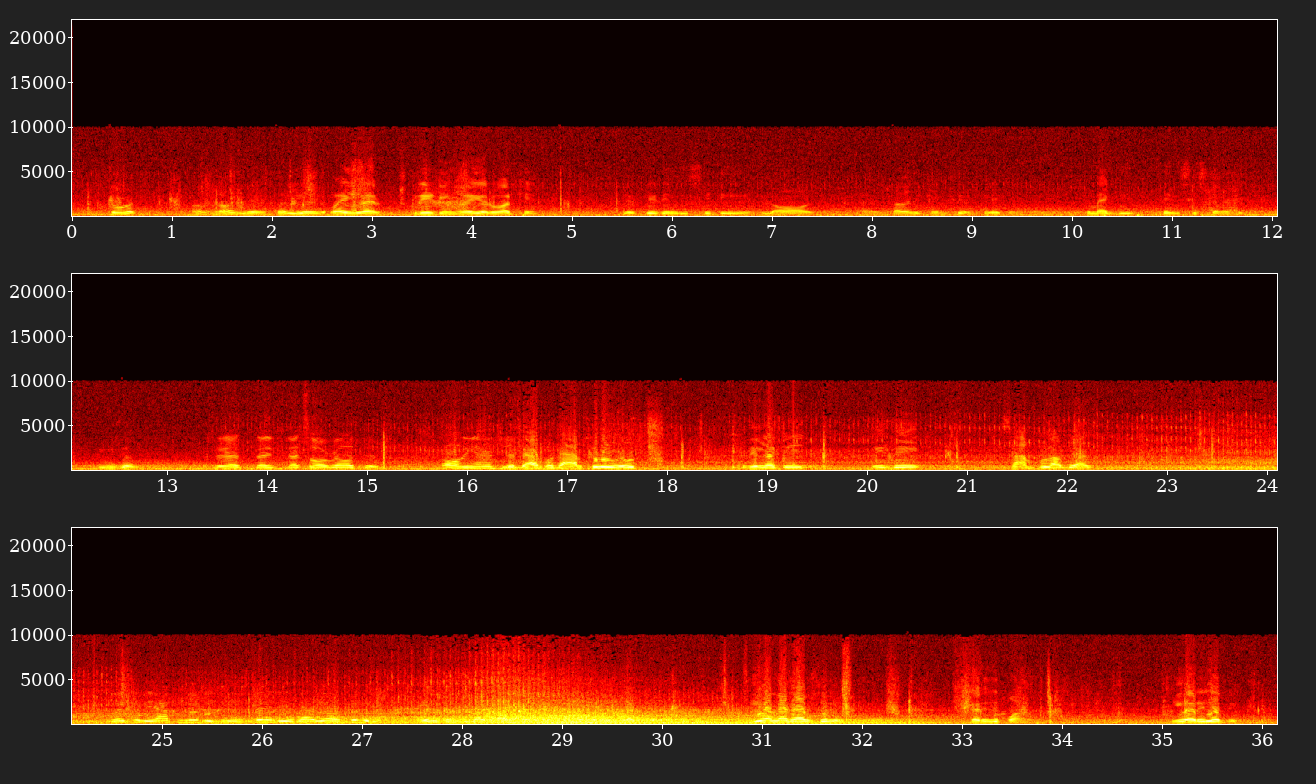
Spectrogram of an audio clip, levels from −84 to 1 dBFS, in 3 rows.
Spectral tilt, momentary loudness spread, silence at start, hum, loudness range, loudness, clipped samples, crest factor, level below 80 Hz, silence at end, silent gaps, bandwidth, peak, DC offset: -7 dB/octave; 19 LU; 0 s; none; 13 LU; -16 LUFS; under 0.1%; 14 dB; -38 dBFS; 0 s; none; 10 kHz; -2 dBFS; under 0.1%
